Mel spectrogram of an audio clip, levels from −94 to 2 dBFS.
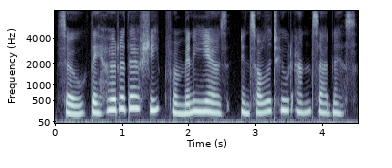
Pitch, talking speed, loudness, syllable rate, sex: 230 Hz, 160 wpm, -16 LUFS, 4.3 syllables/s, female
